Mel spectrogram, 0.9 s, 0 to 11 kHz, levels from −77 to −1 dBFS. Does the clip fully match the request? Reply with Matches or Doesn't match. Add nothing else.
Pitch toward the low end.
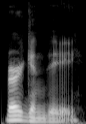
Matches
